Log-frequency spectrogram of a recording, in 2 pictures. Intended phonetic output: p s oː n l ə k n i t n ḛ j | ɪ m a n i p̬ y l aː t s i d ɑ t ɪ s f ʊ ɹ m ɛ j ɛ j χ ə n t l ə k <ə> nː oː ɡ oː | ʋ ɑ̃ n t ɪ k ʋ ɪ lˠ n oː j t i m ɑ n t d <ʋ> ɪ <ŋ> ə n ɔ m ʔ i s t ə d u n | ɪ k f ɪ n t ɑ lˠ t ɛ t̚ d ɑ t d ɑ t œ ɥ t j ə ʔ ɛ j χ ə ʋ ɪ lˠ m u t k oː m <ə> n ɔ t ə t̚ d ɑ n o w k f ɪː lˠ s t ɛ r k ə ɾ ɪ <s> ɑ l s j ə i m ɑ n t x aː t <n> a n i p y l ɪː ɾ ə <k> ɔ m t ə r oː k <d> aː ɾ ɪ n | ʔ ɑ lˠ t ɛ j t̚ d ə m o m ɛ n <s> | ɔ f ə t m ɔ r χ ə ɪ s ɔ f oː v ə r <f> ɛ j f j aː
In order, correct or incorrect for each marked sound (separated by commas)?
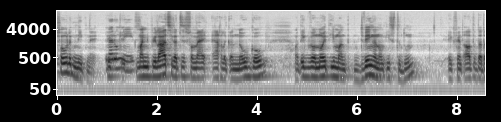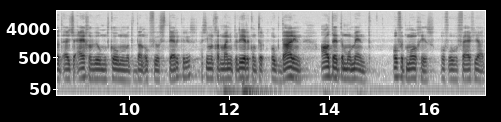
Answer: correct, correct, correct, correct, correct, incorrect, correct, correct, incorrect, correct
